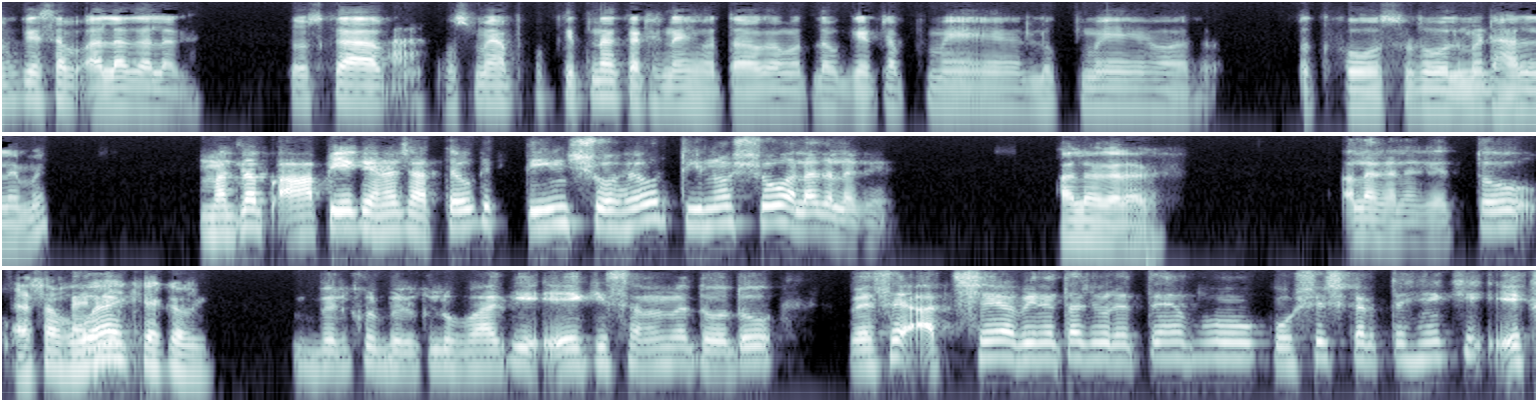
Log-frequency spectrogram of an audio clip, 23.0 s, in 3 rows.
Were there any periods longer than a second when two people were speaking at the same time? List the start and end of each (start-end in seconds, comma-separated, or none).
none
